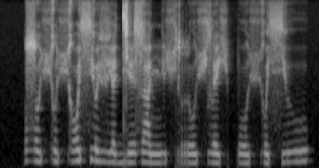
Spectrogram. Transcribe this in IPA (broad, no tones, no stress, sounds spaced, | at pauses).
z ɔ ç ɔ ç ɔ sʲ ɔ vʲ a dʲ ɛ z a nʲ ɔ ç r o ç l ɛ ç p o ç o sʲ u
